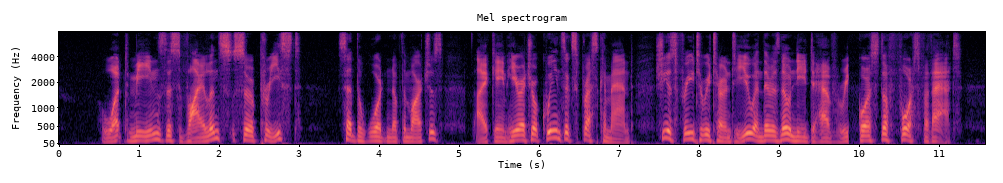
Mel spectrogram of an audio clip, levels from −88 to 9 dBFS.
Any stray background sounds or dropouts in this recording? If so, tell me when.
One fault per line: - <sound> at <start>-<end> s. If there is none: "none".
- dropout at 9.9-10.0 s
